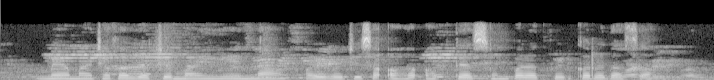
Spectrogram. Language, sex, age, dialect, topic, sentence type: Marathi, female, 36-40, Southern Konkan, banking, statement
